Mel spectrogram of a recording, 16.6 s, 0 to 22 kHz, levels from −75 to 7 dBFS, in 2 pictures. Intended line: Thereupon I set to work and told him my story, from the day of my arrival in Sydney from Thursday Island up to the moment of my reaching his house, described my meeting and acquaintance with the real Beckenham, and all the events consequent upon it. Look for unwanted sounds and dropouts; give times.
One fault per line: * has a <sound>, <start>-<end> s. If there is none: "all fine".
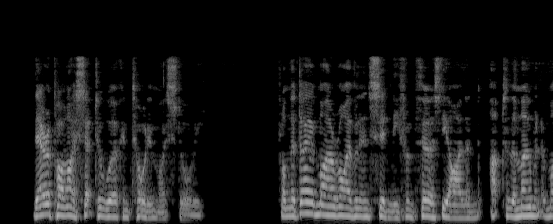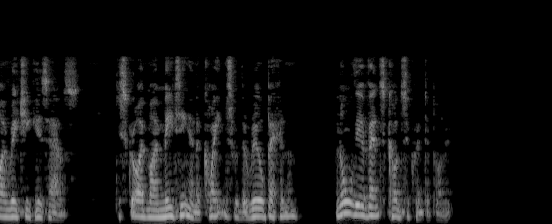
all fine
